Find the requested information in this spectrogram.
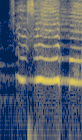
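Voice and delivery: high shrill shout; mock wailing sister. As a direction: shriek it like the grieving sister. Sister answers uncle. (pabirong matinis na sigaw)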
